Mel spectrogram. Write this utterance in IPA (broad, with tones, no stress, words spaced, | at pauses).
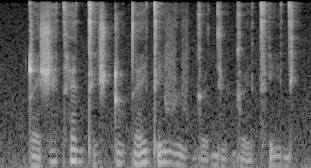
ʈɛ˨˩ʃɛ̤˥tʰɛ˥d tʼi̤˧˥˧ʃʈu˧˥ t̪ɛ˧˥˧i̯tʼi˥ vʉ˦˨vɡø˨˩˦ dy˨˩˦ɡø˨˩˦i̯ t͡sʼi˥d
